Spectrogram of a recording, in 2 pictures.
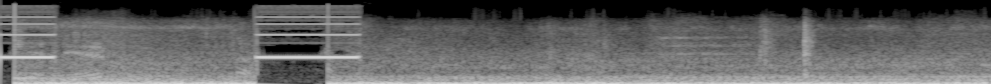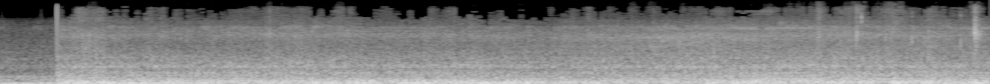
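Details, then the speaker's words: Tesla driving on road: short sharp electronic beep twice over steady road rumble; a driver warning sounded, a near front-end collision with a truck is mentioned, likely collision alert. "you can have them stick out the back hold the latch down and still make it home eventually it will stop beeping"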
